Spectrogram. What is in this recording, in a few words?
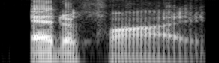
"edify", American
